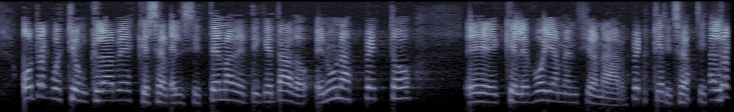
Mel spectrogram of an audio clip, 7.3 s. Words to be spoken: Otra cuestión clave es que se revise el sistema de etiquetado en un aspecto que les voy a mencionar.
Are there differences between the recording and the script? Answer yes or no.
yes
